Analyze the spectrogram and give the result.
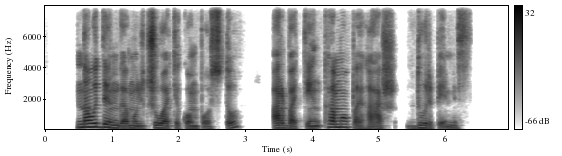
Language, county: Lithuanian, Kaunas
